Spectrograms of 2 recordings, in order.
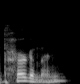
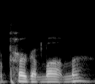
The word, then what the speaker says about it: Pergamon: It is a place specifically in Pergamon or Pergamum. Okay, you see it pronounced either way and spelled either way.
